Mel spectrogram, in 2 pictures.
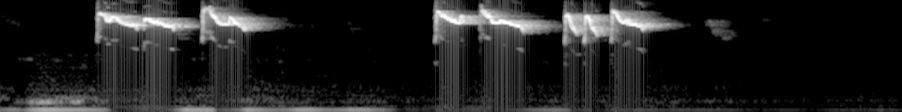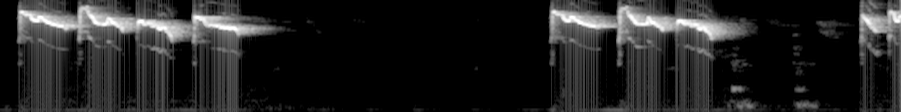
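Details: Buxton's white-eye singing in ngalas style to call rivals and provoke other white-eyes: bursts of two or three high, steeply falling chirps, repeated every couple of seconds, with a faint low hum at the start.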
